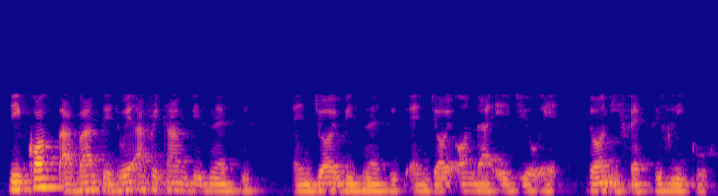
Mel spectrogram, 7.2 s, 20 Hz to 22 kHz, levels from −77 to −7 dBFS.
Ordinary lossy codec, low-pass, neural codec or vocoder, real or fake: none; 3.6 kHz; none; real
